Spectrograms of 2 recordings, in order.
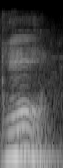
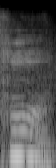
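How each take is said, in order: First: It starts with a hard g sound. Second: It starts with a throaty h sound. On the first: The speaker calls it wrong. "esto no es ge" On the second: The speaker calls it right. "esto es G"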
